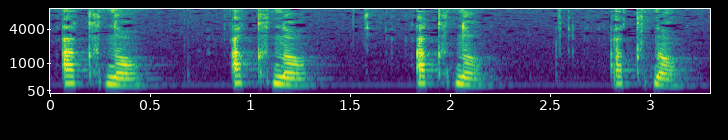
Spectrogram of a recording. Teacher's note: And here it falls on the second syllable. So the first O will be reading as A, and the second as in the alphabet O.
